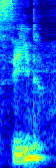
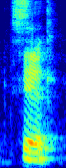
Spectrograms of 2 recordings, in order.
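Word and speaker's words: sídhe: and became these things known as the I think it's seed s i d h e seed and the seed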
